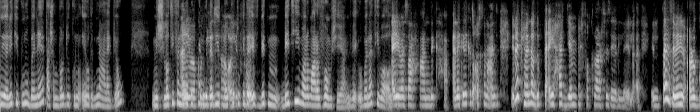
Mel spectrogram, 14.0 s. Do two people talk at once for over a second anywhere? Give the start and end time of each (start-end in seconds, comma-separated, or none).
3.6-5.1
